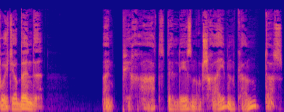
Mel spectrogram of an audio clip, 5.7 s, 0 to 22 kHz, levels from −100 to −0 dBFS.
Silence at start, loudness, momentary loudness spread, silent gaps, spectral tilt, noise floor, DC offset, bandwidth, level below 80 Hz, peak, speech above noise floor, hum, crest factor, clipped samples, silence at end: 0 s; -30 LUFS; 10 LU; none; -4 dB/octave; -85 dBFS; under 0.1%; 16.5 kHz; -46 dBFS; -10 dBFS; 55 dB; none; 22 dB; under 0.1%; 0.05 s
